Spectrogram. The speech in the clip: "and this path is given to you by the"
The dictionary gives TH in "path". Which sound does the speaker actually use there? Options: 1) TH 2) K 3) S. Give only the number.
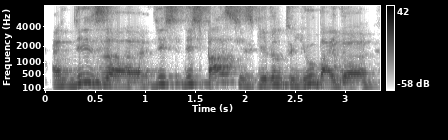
3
